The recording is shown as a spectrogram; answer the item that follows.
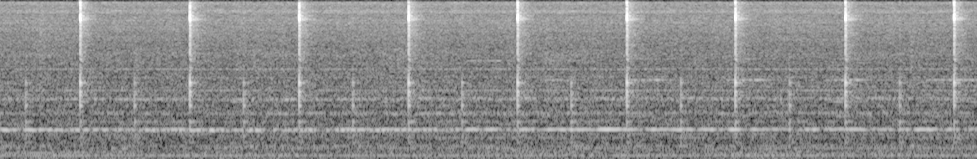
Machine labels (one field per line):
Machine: valve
